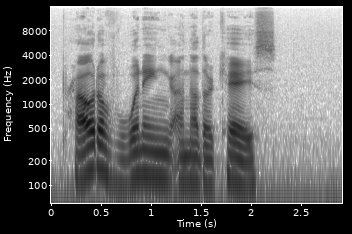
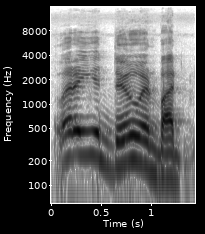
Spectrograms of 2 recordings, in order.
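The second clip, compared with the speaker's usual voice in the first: laughing; 6 semitones higher than usual. Real, not acted. Laughing at the weird walk.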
